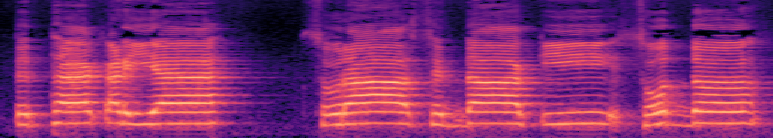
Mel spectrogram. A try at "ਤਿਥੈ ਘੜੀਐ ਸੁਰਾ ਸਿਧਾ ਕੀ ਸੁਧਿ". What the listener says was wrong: ਸੁਰਾ ਸਿੱਧਾ ਕੀ ਇਥੇ ਠਮਕ ਲਾ ਦੇਣੀ ਹੈ, ਕੀ ਸੁਧ ਨਹੀਂ ਕਹਿਣਾ ਹੈ।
